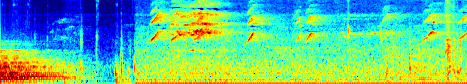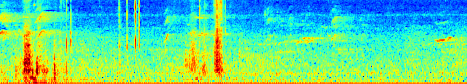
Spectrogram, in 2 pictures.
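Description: Birds chirping: a run of short, high chirps, each falling in pitch, thickest in the first few seconds and thinning out later, with a couple of sharp clicks a little after the middle.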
